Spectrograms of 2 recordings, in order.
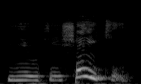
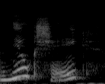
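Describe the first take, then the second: First: It is said with a Brazilian Portuguese pronunciation. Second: It is said with an English pronunciation. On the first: "you will say milky shakey" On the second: "if you want a milkshake"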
